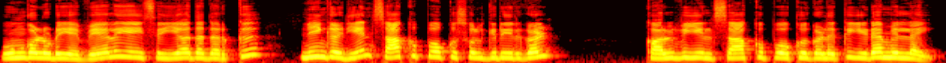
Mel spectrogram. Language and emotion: Tamil, angry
